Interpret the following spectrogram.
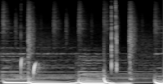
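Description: Background music with a steady beat and deep bass, overlaid near the start with two short rising 'plop' sound effects and, about three-quarters through, a sharp click, the sound effects of an animated subscribe-button overlay.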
